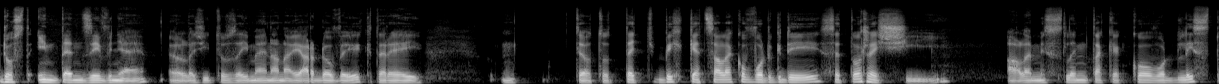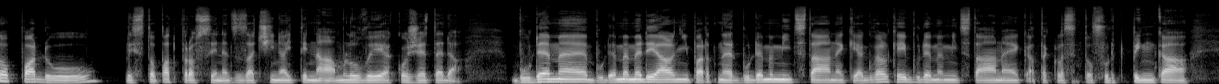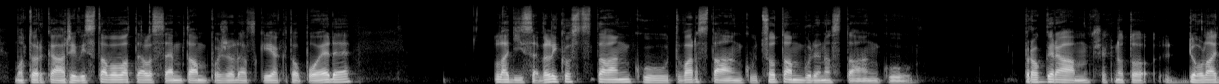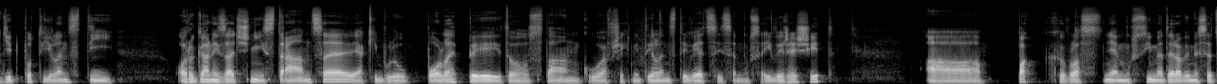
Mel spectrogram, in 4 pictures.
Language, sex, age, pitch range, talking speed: Czech, male, 20-39, 90-105 Hz, 115 wpm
